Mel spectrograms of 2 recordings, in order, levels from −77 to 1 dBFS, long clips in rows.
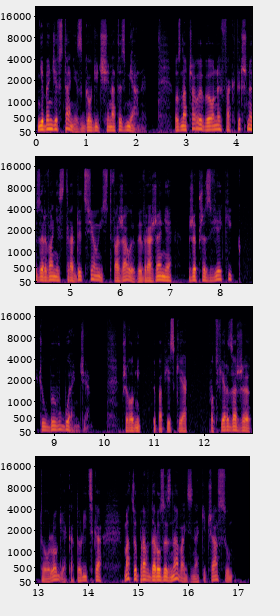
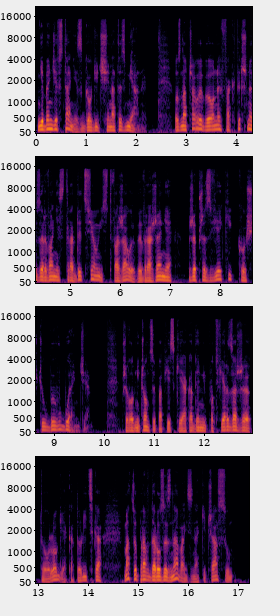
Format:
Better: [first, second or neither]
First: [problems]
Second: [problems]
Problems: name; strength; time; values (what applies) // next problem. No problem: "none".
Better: second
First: audio cutting out; at 8.5 s, at 11 s and at 12 s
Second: none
